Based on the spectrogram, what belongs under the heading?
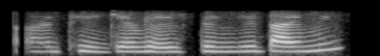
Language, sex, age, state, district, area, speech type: Urdu, female, 30-45, Uttar Pradesh, Aligarh, rural, conversation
